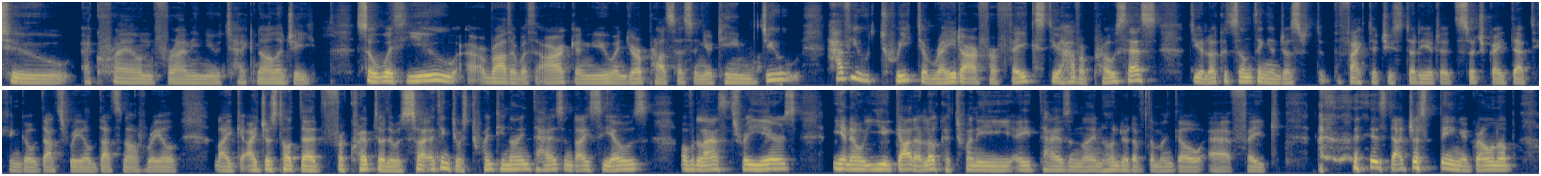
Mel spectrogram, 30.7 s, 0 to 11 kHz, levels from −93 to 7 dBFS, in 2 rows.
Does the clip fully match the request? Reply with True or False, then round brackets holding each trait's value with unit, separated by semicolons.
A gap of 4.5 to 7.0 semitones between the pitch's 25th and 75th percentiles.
True (4.9 semitones)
